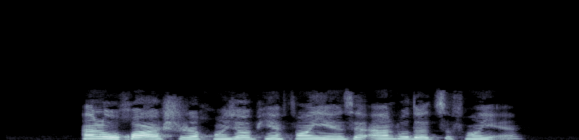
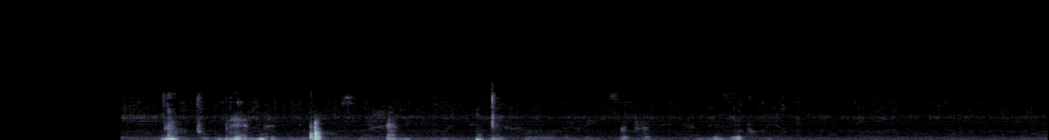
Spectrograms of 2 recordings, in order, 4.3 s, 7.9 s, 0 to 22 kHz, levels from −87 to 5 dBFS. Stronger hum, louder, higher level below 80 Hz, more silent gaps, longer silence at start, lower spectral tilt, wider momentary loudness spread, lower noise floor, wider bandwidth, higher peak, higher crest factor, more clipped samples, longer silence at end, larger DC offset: neither; first, -18 LUFS vs -33 LUFS; second, -62 dBFS vs -54 dBFS; neither; second, 0.6 s vs 1.2 s; about the same, -5.5 dB/octave vs -6 dB/octave; second, 9 LU vs 28 LU; first, -80 dBFS vs -67 dBFS; about the same, 7.8 kHz vs 7.6 kHz; first, -2 dBFS vs -6 dBFS; second, 16 dB vs 30 dB; neither; second, 0.45 s vs 2.3 s; neither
